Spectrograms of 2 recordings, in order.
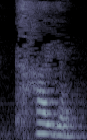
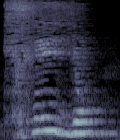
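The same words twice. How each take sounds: First: The first vowel is an open A sound. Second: The first vowel is an E sound. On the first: The speaker calls it wrong. "C'est faux. ... évitez de prononcer A" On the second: The speaker calls it right. "c'est E"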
